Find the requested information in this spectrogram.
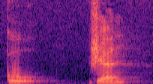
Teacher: For example, 古人, ancient people or people in the past. 古人, 3, 2, but it becomes 古人, half third tone, and then 人 keeps its second tone.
